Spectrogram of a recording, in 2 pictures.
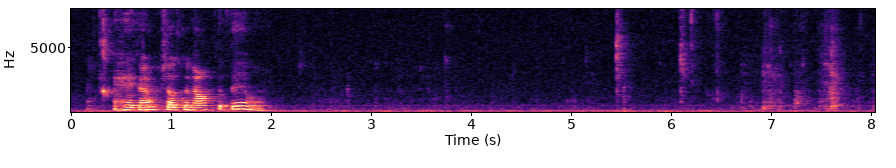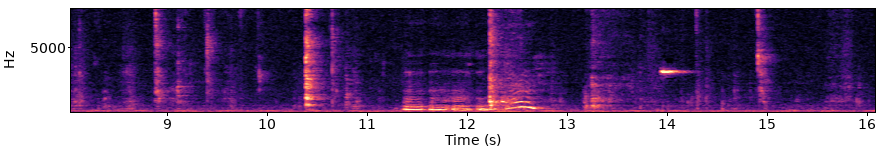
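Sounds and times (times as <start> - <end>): steady low hum: 0.0 - 16.0
chewing with wet mouth clicks: 0.2 - 0.5, 2.2 - 4.0, 5.0 - 11.3, 13.7 - 15.4.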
